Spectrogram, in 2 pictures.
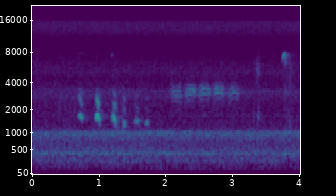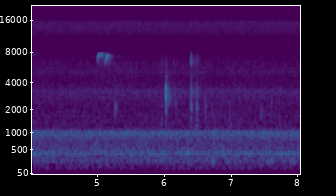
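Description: Wild birds calling faintly. About a second in comes a quick run of six or so falling notes, then a short fast series of higher notes, and a few thin high chips later on.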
